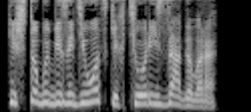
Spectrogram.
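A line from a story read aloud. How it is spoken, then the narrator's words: Snapped. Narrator (Russian): огрызнулась Лили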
